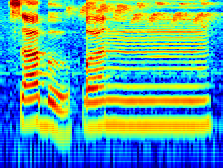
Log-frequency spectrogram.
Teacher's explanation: قوف بھی قلقلہ ہے، با بھی قلقلہ ہے، دونوں پر ایسے ہی آواز مخرج سے دوبارہ لوٹ کر آنی چاہیے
